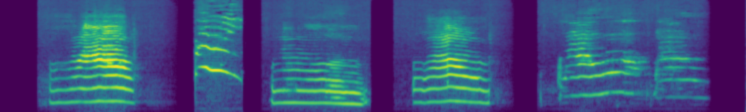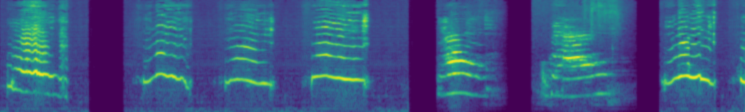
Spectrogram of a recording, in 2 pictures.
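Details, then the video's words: Kitten meowing: about a dozen clear, harmonic mews, each under a second long, some rising then falling, others flat and nasal, spaced by brief pauses, with faint low thumps under several calls. "CAT KITTEN SOUND EFFECTS | MIAGOLIO DEL GATTO"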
